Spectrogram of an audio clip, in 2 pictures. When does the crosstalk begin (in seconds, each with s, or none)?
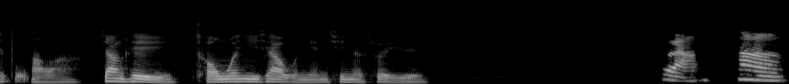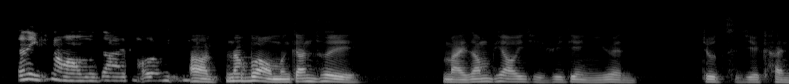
none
